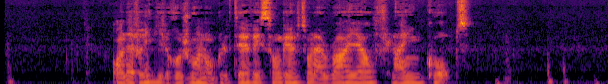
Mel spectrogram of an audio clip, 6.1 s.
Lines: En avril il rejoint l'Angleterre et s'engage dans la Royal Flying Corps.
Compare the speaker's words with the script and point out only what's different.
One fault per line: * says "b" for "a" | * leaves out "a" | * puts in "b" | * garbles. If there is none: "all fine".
all fine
